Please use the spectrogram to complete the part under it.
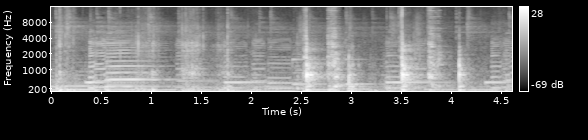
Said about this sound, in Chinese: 接着我们处理新鲜辣椒，这次我准备了朝天椒、魔鬼椒和小米辣椒，三种辣椒提供了不同程度的辣度和香味。可以使酱料的辣味更有层次和深度。把地头切除，如果比较大的辣椒可以切成两半，方便等一下用果汁机打碎。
